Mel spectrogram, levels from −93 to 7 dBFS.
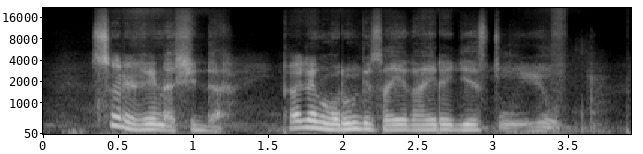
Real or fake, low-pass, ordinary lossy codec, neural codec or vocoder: fake; none; none; codec, 44.1 kHz, 2.6 kbps, DAC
